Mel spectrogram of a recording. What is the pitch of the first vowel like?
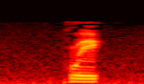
high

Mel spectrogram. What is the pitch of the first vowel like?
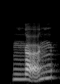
rising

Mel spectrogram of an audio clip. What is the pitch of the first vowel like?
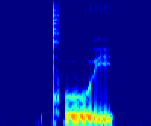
low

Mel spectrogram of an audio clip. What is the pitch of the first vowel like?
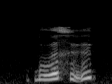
rising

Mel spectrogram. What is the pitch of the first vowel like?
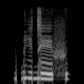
high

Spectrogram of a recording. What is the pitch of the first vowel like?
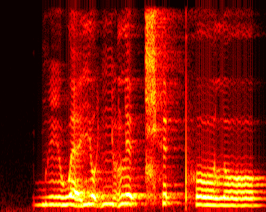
low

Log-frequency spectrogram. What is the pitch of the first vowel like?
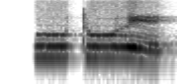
high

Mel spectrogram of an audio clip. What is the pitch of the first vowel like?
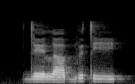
low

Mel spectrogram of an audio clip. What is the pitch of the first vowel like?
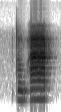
low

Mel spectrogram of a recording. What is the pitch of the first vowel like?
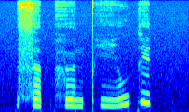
low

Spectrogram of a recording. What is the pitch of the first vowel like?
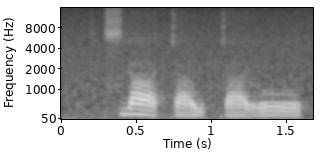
falling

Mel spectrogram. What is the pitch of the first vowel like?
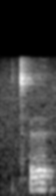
low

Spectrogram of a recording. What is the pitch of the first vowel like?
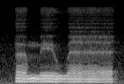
low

